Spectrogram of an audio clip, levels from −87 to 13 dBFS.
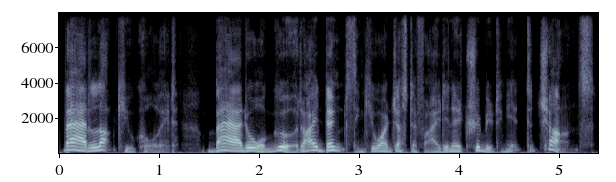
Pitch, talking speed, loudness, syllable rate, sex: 135 Hz, 210 wpm, -19 LUFS, 5.2 syllables/s, male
